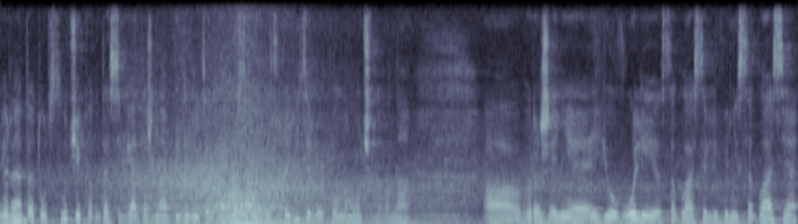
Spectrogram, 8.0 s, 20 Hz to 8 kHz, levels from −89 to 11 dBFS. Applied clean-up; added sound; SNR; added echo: none; Car passing by; 4 dB; none.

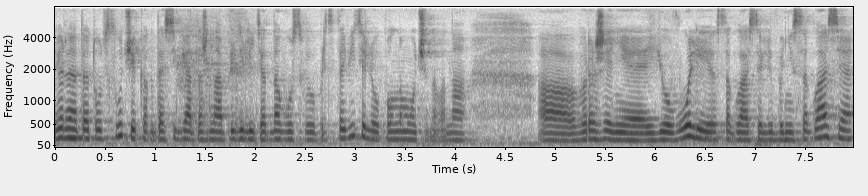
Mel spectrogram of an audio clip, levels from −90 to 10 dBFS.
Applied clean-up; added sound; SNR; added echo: none; none; none; none.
